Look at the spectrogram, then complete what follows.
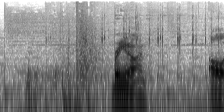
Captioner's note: pew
